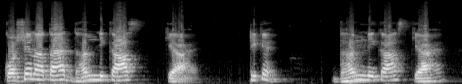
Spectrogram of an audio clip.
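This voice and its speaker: A man's voice: sits high, animated, normal speed. A man with a Jharkhand Hindi accent giving an informal exam-prep lesson as a teacher, conversational, repeating key terms and answering his own questions. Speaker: history teacher.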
